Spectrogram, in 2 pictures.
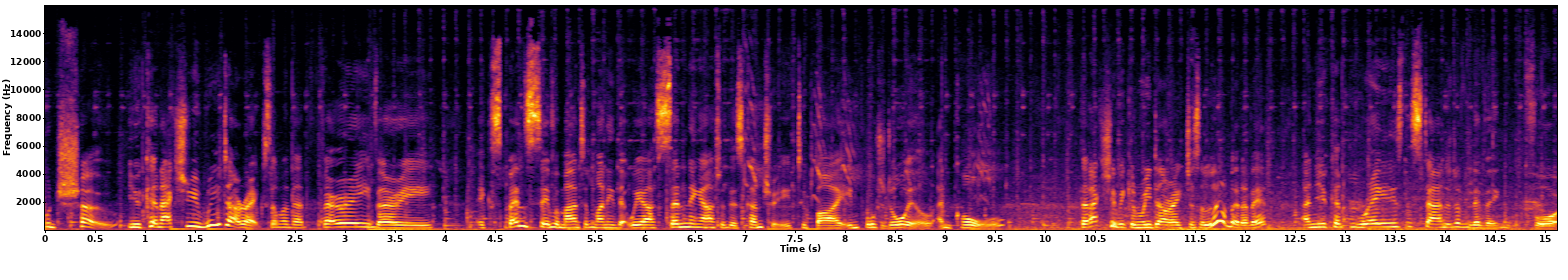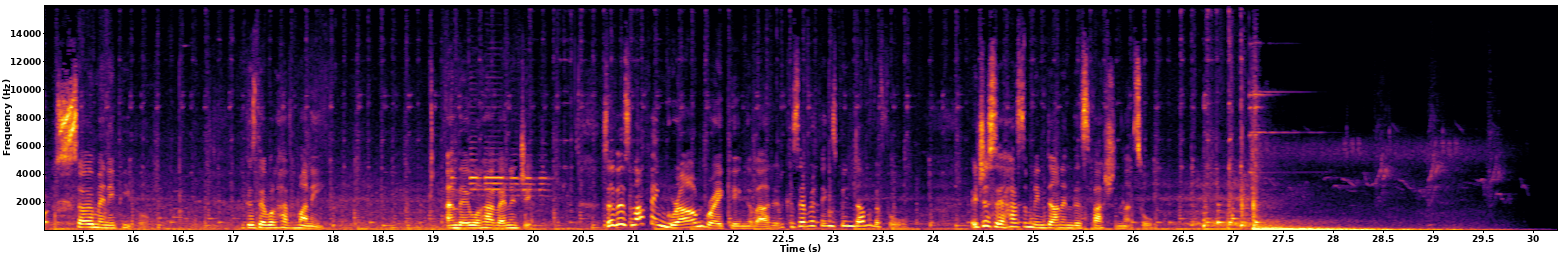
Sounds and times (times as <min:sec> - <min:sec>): Speech: 0:00.0 - 0:09.6, 0:10.4 - 0:16.2, 0:17.2 - 0:18.0, 0:19.2 - 0:20.1, 0:20.7 - 0:23.8, 0:24.4 - 0:26.2
Music: 0:00.0 - 0:29.6
Outside, rural or natural: 0:00.0 - 0:30.2
Bird vocalization, bird call, bird song: 0:06.5 - 0:10.2, 0:19.3 - 0:20.6, 0:28.0 - 0:30.1.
